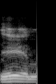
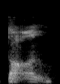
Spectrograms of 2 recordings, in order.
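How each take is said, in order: First: The vowel is flat, as in 'cat'. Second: The vowel is open, as in 'father'. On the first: The speaker calls it wrong. "we've been saying Dan like uh, an American uh, accent" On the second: The speaker calls it right. "Don is how we pronounce it"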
